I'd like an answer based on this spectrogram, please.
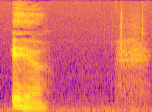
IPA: ɪə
